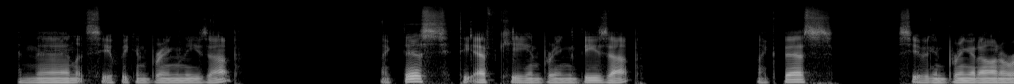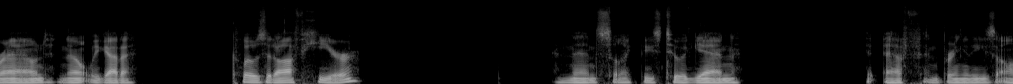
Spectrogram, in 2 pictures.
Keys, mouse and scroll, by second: 0.8 shift+click, 1.3 shift+click, 2.2 shift+click, 3.2-12.0 shift+middle drag, 4.8 f, 5.2 f, 5.8 f, 7.2 f, 9.3 f, 10.0 f, 11.5 shift+click, 12.0 shift+click, 12.4 shift+middle click, 12.9 scroll up 2, 14.4 f, 16.1 click, 16.8 shift+click, 17.1 scroll down 2, 17.6-20.2 middle drag, 18.7-20.2 typing.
